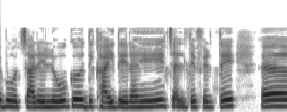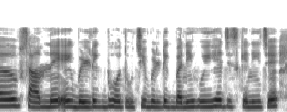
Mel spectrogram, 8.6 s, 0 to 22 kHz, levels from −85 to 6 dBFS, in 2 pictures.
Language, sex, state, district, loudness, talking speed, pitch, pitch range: Hindi, female, West Bengal, Kolkata, -13 LUFS, 140 wpm, 205 Hz, 195-220 Hz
